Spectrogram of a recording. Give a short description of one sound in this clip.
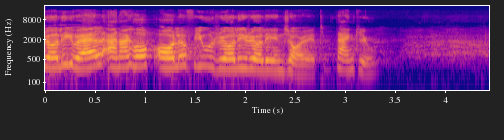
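A young woman sings into a microphone, heard through loudspeakers.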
